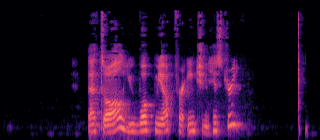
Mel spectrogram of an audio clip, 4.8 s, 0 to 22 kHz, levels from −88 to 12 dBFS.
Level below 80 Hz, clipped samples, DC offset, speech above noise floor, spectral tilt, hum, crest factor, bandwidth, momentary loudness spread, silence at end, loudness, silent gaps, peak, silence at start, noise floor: -64 dBFS; under 0.1%; under 0.1%; 61 dB; -3.5 dB/octave; none; 20 dB; 16.5 kHz; 14 LU; 0.3 s; -18 LUFS; none; 0 dBFS; 1.3 s; -79 dBFS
